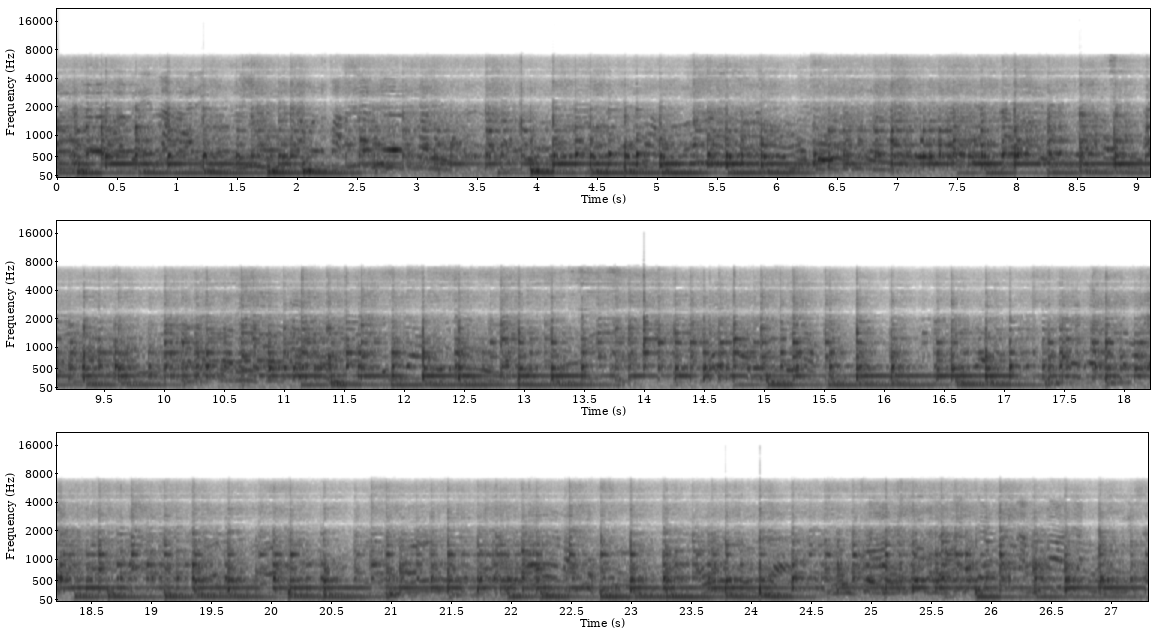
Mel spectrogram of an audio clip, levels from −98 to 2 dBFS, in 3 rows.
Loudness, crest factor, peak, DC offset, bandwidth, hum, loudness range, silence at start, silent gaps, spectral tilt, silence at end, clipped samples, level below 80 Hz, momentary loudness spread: -19 LUFS; 18 dB; 0 dBFS; under 0.1%; 7.2 kHz; none; 2 LU; 0 s; none; -6.5 dB/octave; 0 s; under 0.1%; -48 dBFS; 4 LU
